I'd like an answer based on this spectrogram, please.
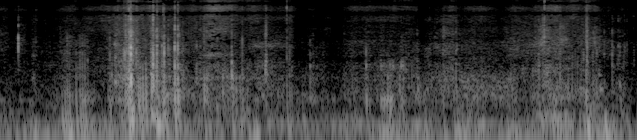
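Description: Quiet truck-cab room tone with faint rustling and clicking handling noises, a short cluster of louder crackles about a second and a half in; the engine is not running.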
